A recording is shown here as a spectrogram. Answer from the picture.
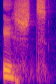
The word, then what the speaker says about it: este: E só aqui uma pequena nota na palavra este, ok? Nós temos um s t -E. Neste caso, é necessário pronunciarmos o E, ok? Porque o E e o S fazem parte da sílaba tônica.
